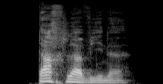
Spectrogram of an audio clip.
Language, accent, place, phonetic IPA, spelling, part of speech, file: German, Germany, Berlin, [ˈdaxlaˌviːnə], Dachlawine, noun, De-Dachlawine.ogg
- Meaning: roof avalanche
